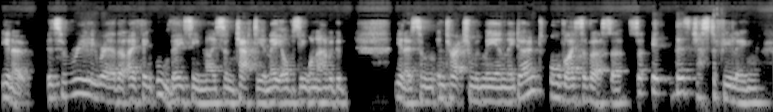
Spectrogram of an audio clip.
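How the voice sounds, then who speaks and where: Brief: middle-aged Englishwoman, English accent, lower-pitched voice, chatty guest on a casual podcast. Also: a little fast, darkish tone. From England. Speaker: gîte owner, guest.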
